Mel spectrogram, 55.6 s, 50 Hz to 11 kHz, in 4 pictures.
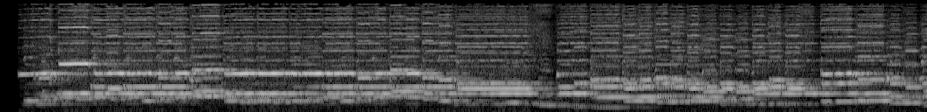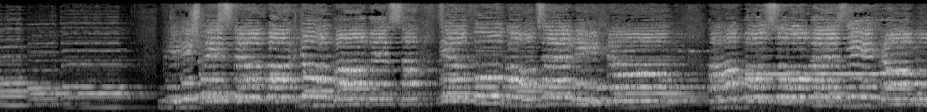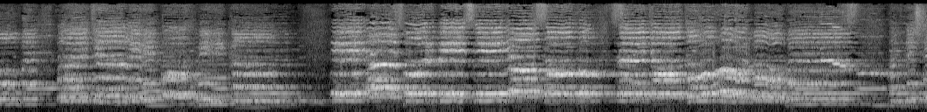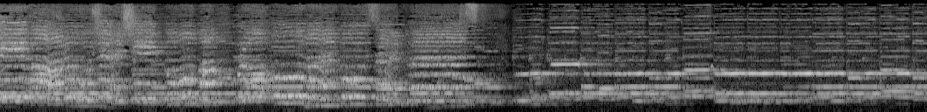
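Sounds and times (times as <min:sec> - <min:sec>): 
flute ensemble playing: 0:00.3 - 0:55.6
chamber choir singing: 0:16.3 - 0:50.3.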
